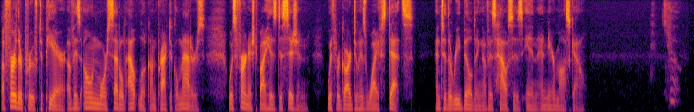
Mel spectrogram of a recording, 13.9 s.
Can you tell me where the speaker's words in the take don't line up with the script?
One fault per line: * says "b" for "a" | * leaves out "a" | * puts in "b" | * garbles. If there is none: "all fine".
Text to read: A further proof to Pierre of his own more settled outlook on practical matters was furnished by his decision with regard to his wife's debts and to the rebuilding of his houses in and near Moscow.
all fine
